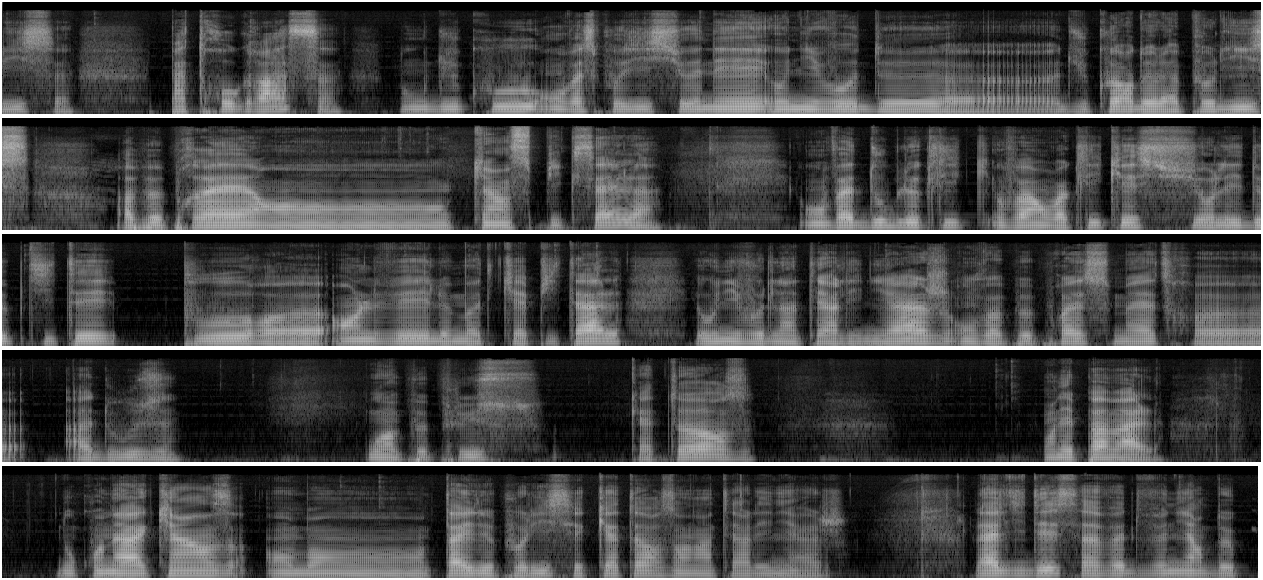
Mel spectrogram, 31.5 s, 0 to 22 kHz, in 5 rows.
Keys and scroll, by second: 6.0-6.9 typing, 8.2-9.5 typing, 19.1 |, 19.4 2, 20.7 BackSpace, 22.1 4.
